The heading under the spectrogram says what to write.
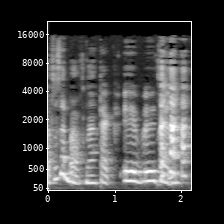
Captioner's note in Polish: śmiech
